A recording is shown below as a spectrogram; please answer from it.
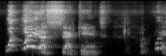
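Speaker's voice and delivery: loud, high burst of confusion; loud, stretched double take; baffled disbelief. Real, not acted. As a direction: blurt it out, then drag the words. Disbelief at own mix-up.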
